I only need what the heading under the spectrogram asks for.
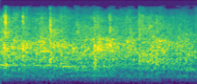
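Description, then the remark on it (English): A church audience claps together in praise of the Lord in a dense, steady wash of applause, many hands blending into a loud, continuous crackle with no speech on top. “Clap your hands, church, and give him some great praise.”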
